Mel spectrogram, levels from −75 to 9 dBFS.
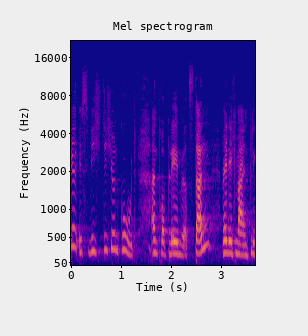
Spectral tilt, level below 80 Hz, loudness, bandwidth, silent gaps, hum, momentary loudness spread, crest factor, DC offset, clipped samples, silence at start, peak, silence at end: -4.5 dB/octave; -68 dBFS; -25 LUFS; 14.5 kHz; none; none; 10 LU; 20 dB; under 0.1%; under 0.1%; 0 s; -6 dBFS; 0 s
